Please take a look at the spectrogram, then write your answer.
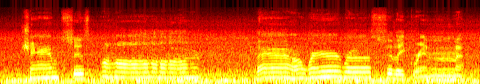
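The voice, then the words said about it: Imitates another person's singing voice. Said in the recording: “my Johnny Mathis impression”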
